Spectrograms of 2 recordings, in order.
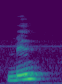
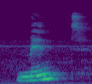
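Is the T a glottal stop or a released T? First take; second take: glottal stop; released T. First: The T is replaced by a glottal stop. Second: The T is fully released as a sound. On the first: "Now I'm going to use a glottal stop for each of them" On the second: "That is using the true T, the T sound"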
